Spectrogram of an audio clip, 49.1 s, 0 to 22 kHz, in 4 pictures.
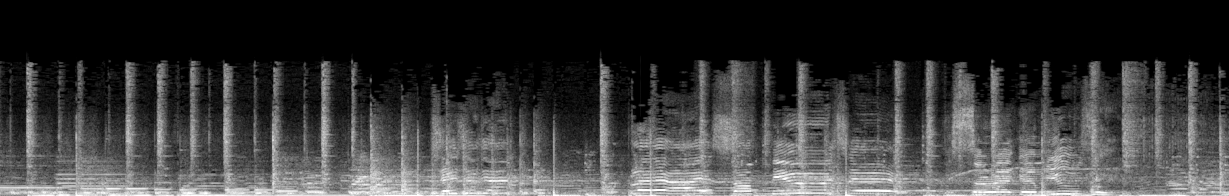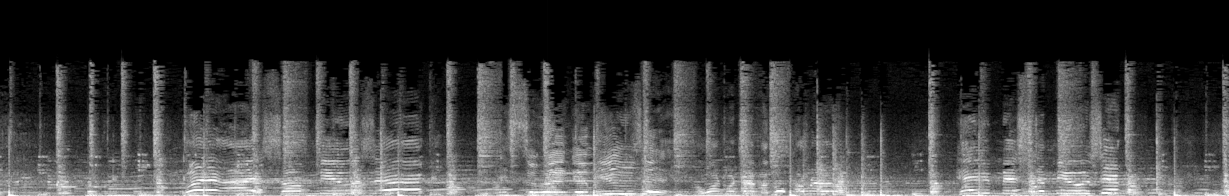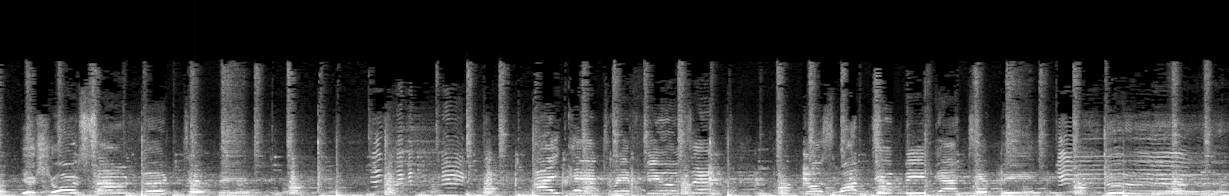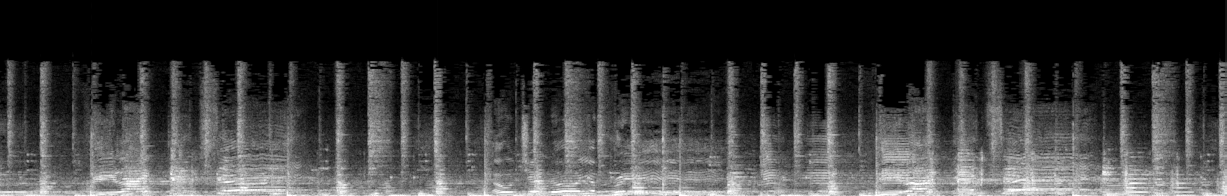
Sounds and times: Music: 0.0 - 49.1.

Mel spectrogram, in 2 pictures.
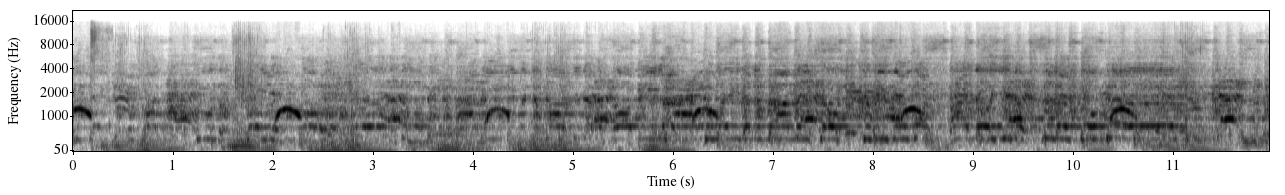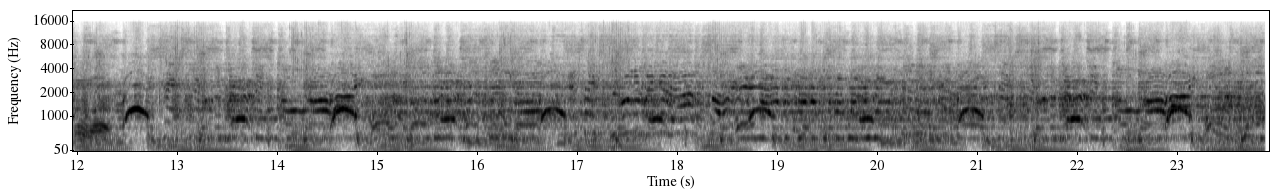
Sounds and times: Music: 0.0 - 23.9.

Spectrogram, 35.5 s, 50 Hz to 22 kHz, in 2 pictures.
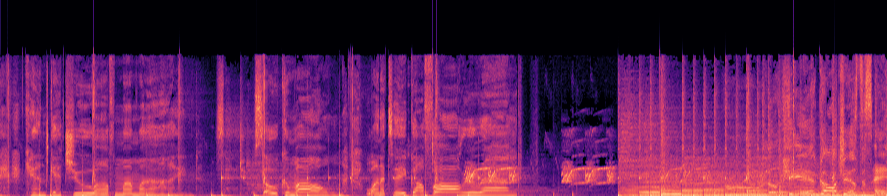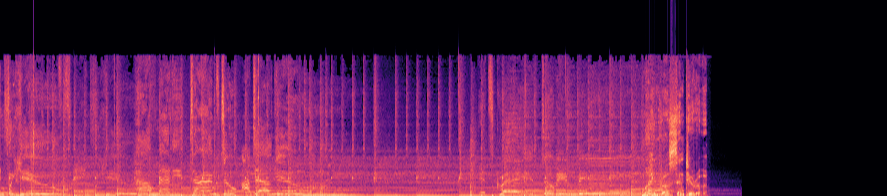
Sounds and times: Music: 0.0 - 11.0, 12.4 - 31.2
Speech: 30.6 - 32.0.

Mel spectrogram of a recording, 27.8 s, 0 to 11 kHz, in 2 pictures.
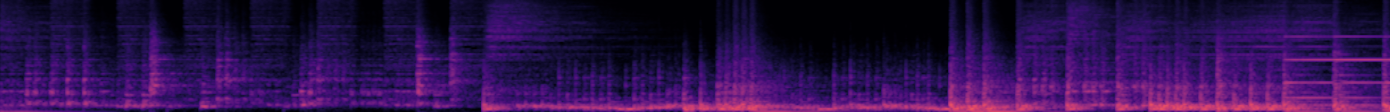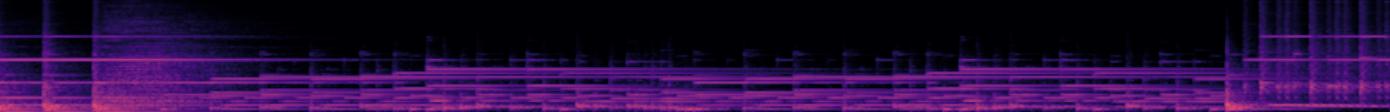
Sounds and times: Bass drum: 0.0 - 1.2, 4.8 - 16.3
Drum kit: 0.0 - 20.9, 24.7 - 27.8.

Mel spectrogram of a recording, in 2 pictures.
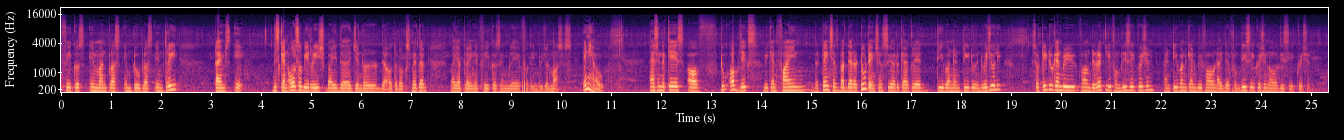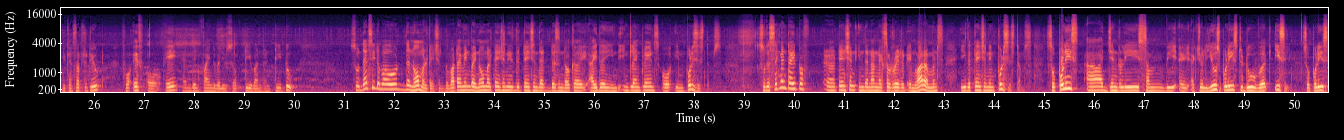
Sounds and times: Speech: 0.0 - 2.4, 3.0 - 38.6, 39.3 - 50.6.

